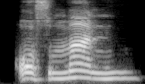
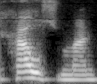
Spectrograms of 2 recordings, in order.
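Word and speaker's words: Haussmann: había hecho sobre todo osman que se escribe con h houseman también se podría pronunciar pero en realidad osman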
